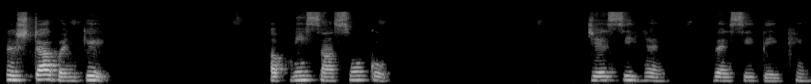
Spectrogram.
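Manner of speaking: measured meditation guide, long pauses between short phrases; guided meditation. Real, not acted. Guide to meditators watching their breath, calm guided meditation. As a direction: guide them unhurriedly, phrase by phrase, leaving long silences.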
